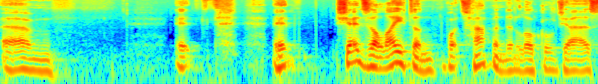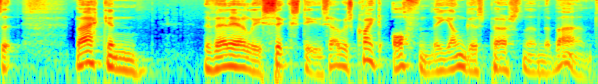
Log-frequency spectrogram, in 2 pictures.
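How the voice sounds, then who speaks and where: With a fairly low pitch and a somewhat breathy quality, a man swings very widely in pitch at a fairly slow pace. He leaves long, frequent pauses, and the recording is very clean with a silent background. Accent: Edinburgh. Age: 70s. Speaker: jazz musician. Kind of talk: interview.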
